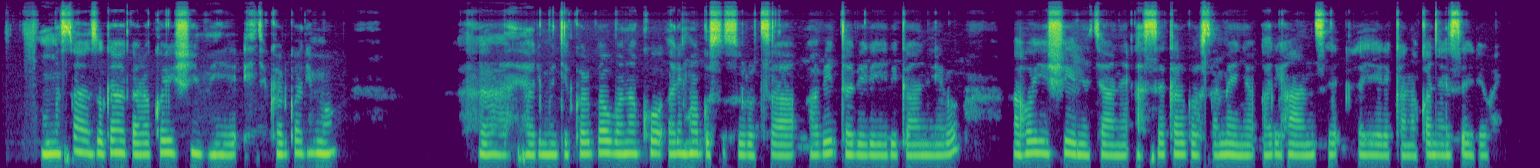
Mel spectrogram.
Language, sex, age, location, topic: Kinyarwanda, female, 18-24, Kigali, health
